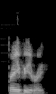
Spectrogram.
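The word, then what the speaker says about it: Braviary: Bravary. That's how you pronounce that.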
